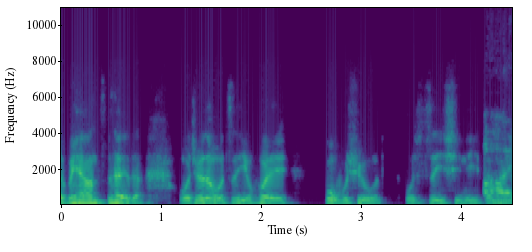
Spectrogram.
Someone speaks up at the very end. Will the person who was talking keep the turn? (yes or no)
no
